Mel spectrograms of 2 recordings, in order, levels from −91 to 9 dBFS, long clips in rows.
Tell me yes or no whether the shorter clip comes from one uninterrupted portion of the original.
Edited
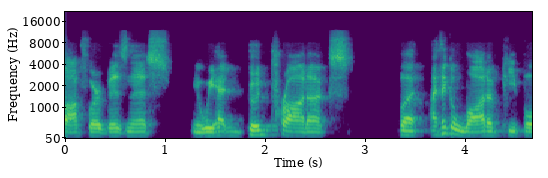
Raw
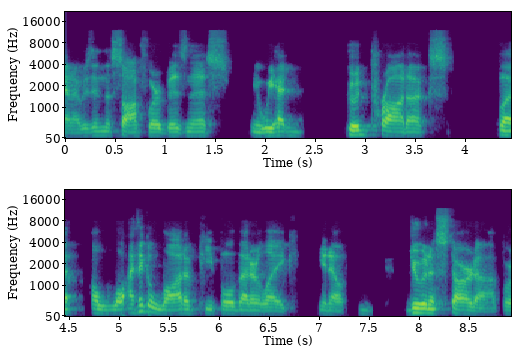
no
